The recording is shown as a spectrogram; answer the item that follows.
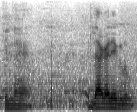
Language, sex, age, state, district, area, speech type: Malayalam, male, 18-30, Kerala, Idukki, rural, spontaneous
